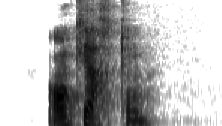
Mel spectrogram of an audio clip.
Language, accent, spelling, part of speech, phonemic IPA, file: French, France, en carton, adjective, /ɑ̃ kaʁ.tɔ̃/, LL-Q150 (fra)-en carton.wav
- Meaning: 1. of poor quality 2. lacking sustenance; pathetic; bogus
